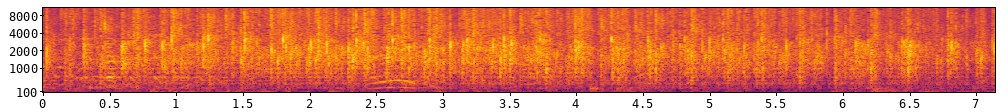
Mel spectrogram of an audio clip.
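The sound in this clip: Audience applause greets two comedians as they are welcomed onto the stage at a taped live show, a dense, steady clapping that holds at an even loudness for the whole stretch.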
